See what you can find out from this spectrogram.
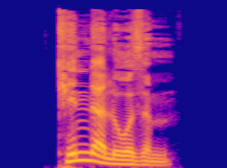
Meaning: strong dative masculine/neuter singular of kinderlos
- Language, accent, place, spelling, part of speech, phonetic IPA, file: German, Germany, Berlin, kinderlosem, adjective, [ˈkɪndɐloːzm̩], De-kinderlosem.ogg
